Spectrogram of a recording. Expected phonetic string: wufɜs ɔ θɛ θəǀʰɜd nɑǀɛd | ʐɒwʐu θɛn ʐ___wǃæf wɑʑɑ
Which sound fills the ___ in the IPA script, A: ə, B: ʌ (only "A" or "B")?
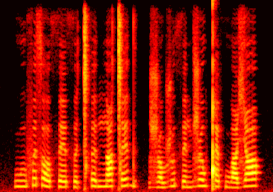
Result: B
